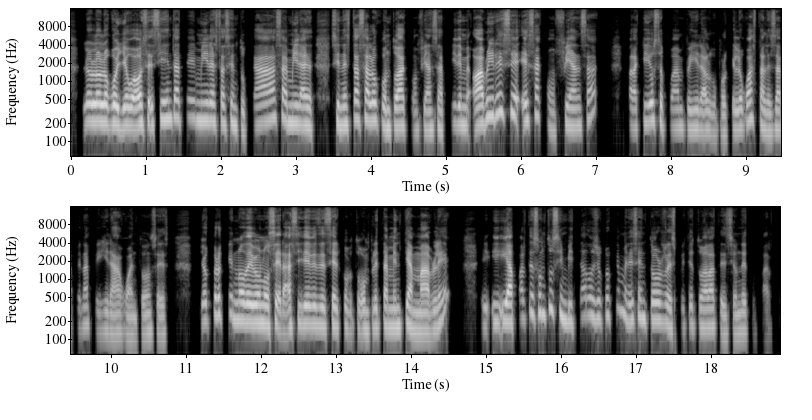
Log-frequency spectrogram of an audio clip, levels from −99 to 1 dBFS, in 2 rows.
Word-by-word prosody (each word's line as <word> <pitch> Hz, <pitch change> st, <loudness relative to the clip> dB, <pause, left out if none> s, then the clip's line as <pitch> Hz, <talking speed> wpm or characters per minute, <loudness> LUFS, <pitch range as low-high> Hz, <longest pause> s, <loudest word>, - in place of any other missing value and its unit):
luego, 215 Hz, +1 st, +6 dB
luego 205 Hz, -1 st, +6 dB
yo, 185 Hz, 0 st, +2 dB
o 180 Hz, +2 st, +7 dB
sea: 190 Hz, -, +1 dB
"Siéntate. 240 Hz, +2 st, -1 dB
Mira, 225 Hz, 0 st, +1 dB
estás 210 Hz, -1 st, -4 dB
en 195 Hz, -3 st, -2 dB
tu 155 Hz, -, -7 dB
casa, 220 Hz, -, +2 dB
mira, 195 Hz, -3 st, +2 dB, 0.2 s
si 210 Hz, -, -1 dB
necesitas 200 Hz, +5 st, 0 dB
algo 220 Hz, -1 st, +5 dB
con 180 Hz, -4 st, -2 dB
toda 180 Hz, +1 st, +5 dB
confianza, 160 Hz, 0 st, -5 dB
pídeme". 195 Hz, -2 st, -3 dB
Abrir 220 Hz, +9 st, +7 dB
ese 300 Hz, -3 st, +1 dB
esa 225 Hz, +5 st, +1 dB
confianza 180 Hz, -, -4 dB, 0.4 s
para 175 Hz, -, -2 dB
que 205 Hz, -, -9 dB
ellos 220 Hz, +1 st, +1 dB
te 205 Hz, -, -2 dB
puedan 175 Hz, 0 st, -8 dB
pedir 170 Hz, -1 st, -5 dB
algo, 150 Hz, -2 st, -3 dB
porque 140 Hz, +2 st, -8 dB
luego 175 Hz, +6 st, -1 dB
hasta 225 Hz, -6 st, -2 dB
les 150 Hz, -2 st, -5 dB
da 165 Hz, -, 0 dB
pena 165 Hz, +2 st, -10 dB
pedir 145 Hz, -4 st, -11 dB
agua. 130 Hz, -1 st, -3 dB
Entonces, 125 Hz, +1 st, -8 dB, 0.4 s
yo 200 Hz, 0 st, -5 dB
creo 250 Hz, +4 st, 0 dB
que 270 Hz, -, -7 dB
no 210 Hz, -1 st, +3 dB
debe 195 Hz, -1 st, +6 dB
uno 185 Hz, -2 st, +3 dB
ser -, -, +2 dB
así, 170 Hz, +3 st, 0 dB
debes 180 Hz, -1 st, +2 dB
de 170 Hz, -1 st, 0 dB
ser 170 Hz, 0 st, 0 dB
corto 155 Hz, -3 st, -9 dB
completamente 165 Hz, +3 st, -1 dB
amable. 145 Hz, +4 st, +2 dB, 0.4 s
Y 170 Hz, -, -11 dB, 0.2 s
y -, -, +7 dB
aparte 225 Hz, +7 st, +1 dB
son 275 Hz, 0 st, -2 dB
tus 310 Hz, -4 st, -2 dB
invitados, 235 Hz, +3 st, -5 dB
yo 225 Hz, -, -5 dB
creo 245 Hz, +2 st, -9 dB
que 315 Hz, +8 st, -16 dB
merecen 225 Hz, -3 st, -4 dB
todo 210 Hz, +1 st, 0 dB
respeto 165 Hz, -3 st, -6 dB
y -, -, -15 dB
toda 165 Hz, -1 st, -3 dB
la 165 Hz, -, +1 dB
atención 130 Hz, -4 st, -9 dB
de 140 Hz, 0 st, -5 dB
tu -, -, -43 dB
par -, -, -20 dB
185 Hz, 230 wpm, -23 LUFS, 165-220 Hz, 0.4 s, o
